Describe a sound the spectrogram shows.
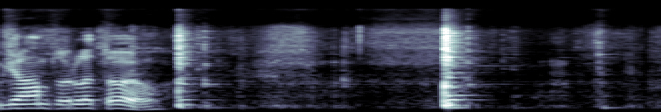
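A plastic part clicks and knocks as it is handled.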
